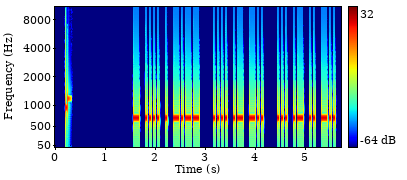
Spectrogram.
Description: Morse code, heard as a keyed tone, about 30 wpm, 700 Hz. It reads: THEY HAD SAID
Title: Sentences from Top 400 Words 30wpm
